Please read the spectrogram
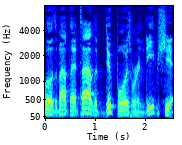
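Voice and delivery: country storyteller narrator voice. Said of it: "me and [name] like to sit in a recording booth going".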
